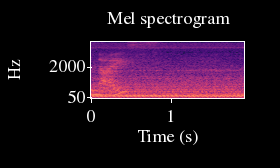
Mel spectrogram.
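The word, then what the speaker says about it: gneiss: appearance to it and that is pronounced nice the g n e i s s see all the banning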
